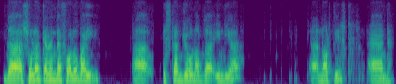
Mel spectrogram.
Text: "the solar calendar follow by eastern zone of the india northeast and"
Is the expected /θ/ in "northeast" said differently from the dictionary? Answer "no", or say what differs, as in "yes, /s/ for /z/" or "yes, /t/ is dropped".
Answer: yes, /t/ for /θ/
